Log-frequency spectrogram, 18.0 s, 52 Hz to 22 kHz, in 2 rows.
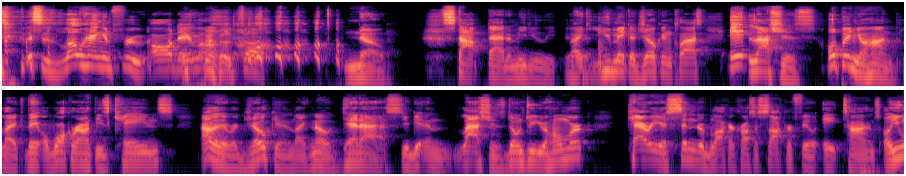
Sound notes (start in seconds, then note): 1.7 laughing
